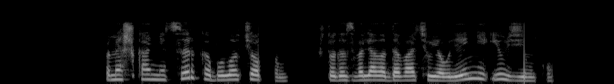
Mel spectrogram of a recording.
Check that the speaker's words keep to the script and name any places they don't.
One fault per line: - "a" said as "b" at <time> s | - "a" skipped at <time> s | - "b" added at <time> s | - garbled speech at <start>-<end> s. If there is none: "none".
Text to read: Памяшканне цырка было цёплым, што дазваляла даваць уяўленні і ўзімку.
none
